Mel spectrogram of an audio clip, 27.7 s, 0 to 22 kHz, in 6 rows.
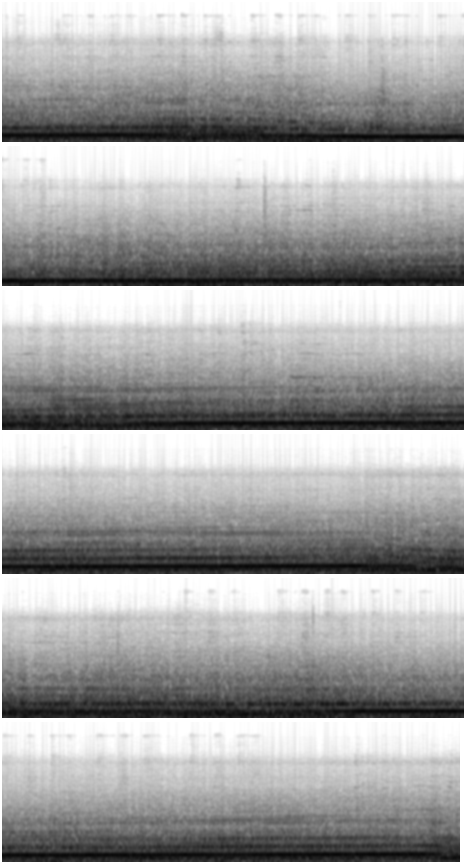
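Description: Citroën Saxo VTS 16V's 1.6-litre 16-valve four-cylinder engine pulling hard under track acceleration, heard inside the cabin with road and wind noise. The engine note climbs steadily and drops sharply at each upshift: once about two seconds in, again past halfway and once more at the very end.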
